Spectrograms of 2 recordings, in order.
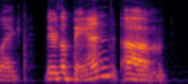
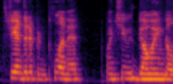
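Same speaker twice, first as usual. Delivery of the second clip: ordinary talk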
